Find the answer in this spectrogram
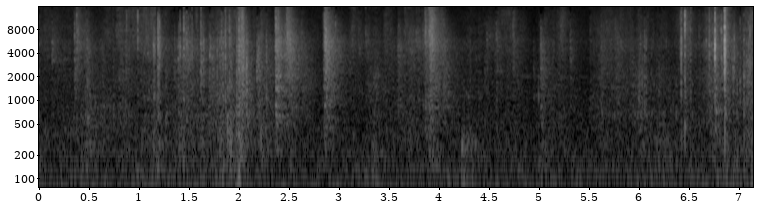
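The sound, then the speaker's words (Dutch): Pages of a book being turned back one page to Hebrews 7 verse 26, with a series of soft, papery rustles and crinkles spread over several seconds. It's quiet, with no talking. “Dat is een bladzijde terug, dus dat kunnen we er nog even naast leggen.”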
